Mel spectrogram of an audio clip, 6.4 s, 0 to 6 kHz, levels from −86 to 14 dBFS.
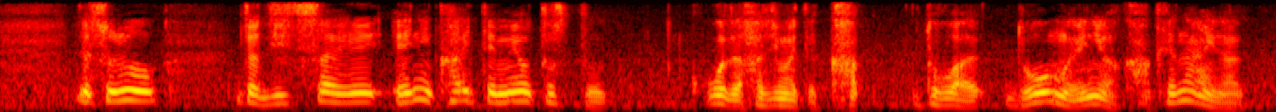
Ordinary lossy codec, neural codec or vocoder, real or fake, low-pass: MP3, 48 kbps; vocoder, 44.1 kHz, 128 mel bands, Pupu-Vocoder; fake; 5.4 kHz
